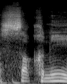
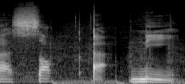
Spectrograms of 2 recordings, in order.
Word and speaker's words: Saucony: นะ ครับ ก็ คือ ใน ประเทศ ไทย เนี่ย มัก จะ เรียก ว่า ocy นั่น เอง นะ ครับ ผม ซึ่ง การ อ่าน จริง ๆ แล้ว เนี่ย ของ แบรนด์ เขา อ่าน ว่า ซอก อะนี ตาม นี้ เลย นะ ครับ ผม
